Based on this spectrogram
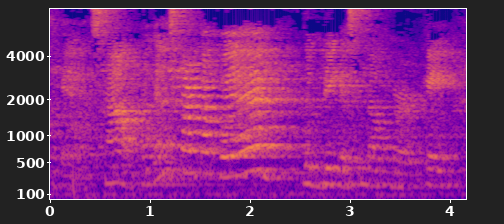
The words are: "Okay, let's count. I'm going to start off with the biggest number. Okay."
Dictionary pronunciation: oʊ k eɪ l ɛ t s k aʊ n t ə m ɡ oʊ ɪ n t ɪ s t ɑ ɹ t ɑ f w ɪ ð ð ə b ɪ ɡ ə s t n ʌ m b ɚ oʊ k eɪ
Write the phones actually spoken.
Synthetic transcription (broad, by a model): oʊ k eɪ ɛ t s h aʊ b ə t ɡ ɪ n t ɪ s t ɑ ɹ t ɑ p w ɪ ð ð ə b ɪ ɡ ə s t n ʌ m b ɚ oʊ k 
